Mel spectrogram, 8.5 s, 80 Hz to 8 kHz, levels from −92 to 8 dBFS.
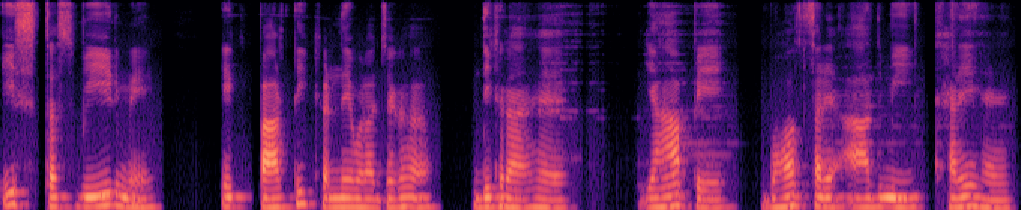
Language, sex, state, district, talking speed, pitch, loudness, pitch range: Hindi, male, Manipur, Imphal West, 125 wpm, 130 Hz, -20 LUFS, 125-135 Hz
